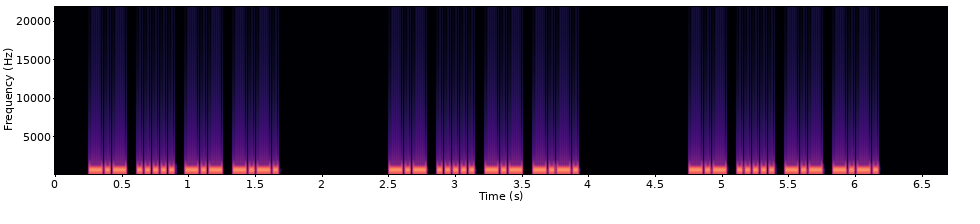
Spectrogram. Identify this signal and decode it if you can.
Morse code, heard as a keyed tone, about 40 wpm, 700 Hz. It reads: K5KC K5KC K5KC
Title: Easy Call Signs Repeated 3x - 40wpm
